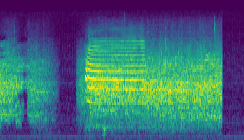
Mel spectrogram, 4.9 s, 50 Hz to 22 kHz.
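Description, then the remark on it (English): A burst of clapping fades out, pauses briefly, then louder applause erupts with a whistle or cheer on top, holding steady for a few seconds before stopping abruptly; the applause honours two team members for 30 years of service with CMHA. “I want to make sure they got their applause for sure.”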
